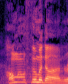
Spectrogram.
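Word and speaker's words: Homo Thumadon (ὁμοθυμαδόν): Everybody remember how to pronounce that? Homo Thumadon, right? Sounds like a great woolly mammoth just roaming across the plains.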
